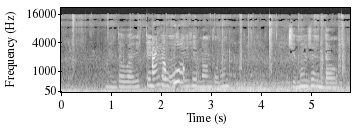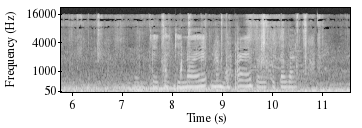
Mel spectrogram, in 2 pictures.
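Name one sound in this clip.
A young boy talks nearby in a high voice.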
